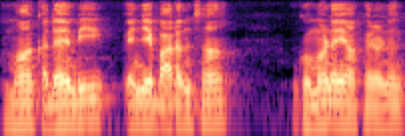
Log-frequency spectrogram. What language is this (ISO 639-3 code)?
snd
